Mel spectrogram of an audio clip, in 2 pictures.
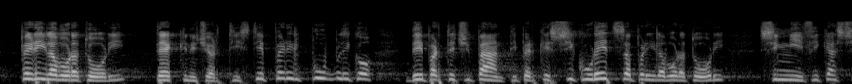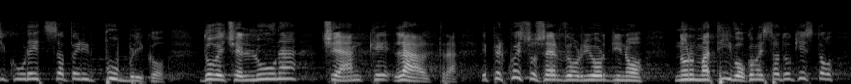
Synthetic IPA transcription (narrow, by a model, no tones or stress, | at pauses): peɾilavoɾat̪oːɾi | t̪ɛkːnit͡ʃiart̪ist̪iepːeɾilpubːliko | d̪ejpart̪et͡ʃipant̪iperk̟esikuɾet̪sːapeɾilavoɾat̪oːɾi | siɲːiːfikasikuɾet̪sːapeɾilpubːliko̰ | d̪oːvet͡ʃɛluːnat͡ʃɛaŋk̟elalt̪ɾa̰ | epːerkwest̪osɛrveunriord̪ino | normat̪iːvokomeɛst̪aːt̪̬okjɛst̪o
